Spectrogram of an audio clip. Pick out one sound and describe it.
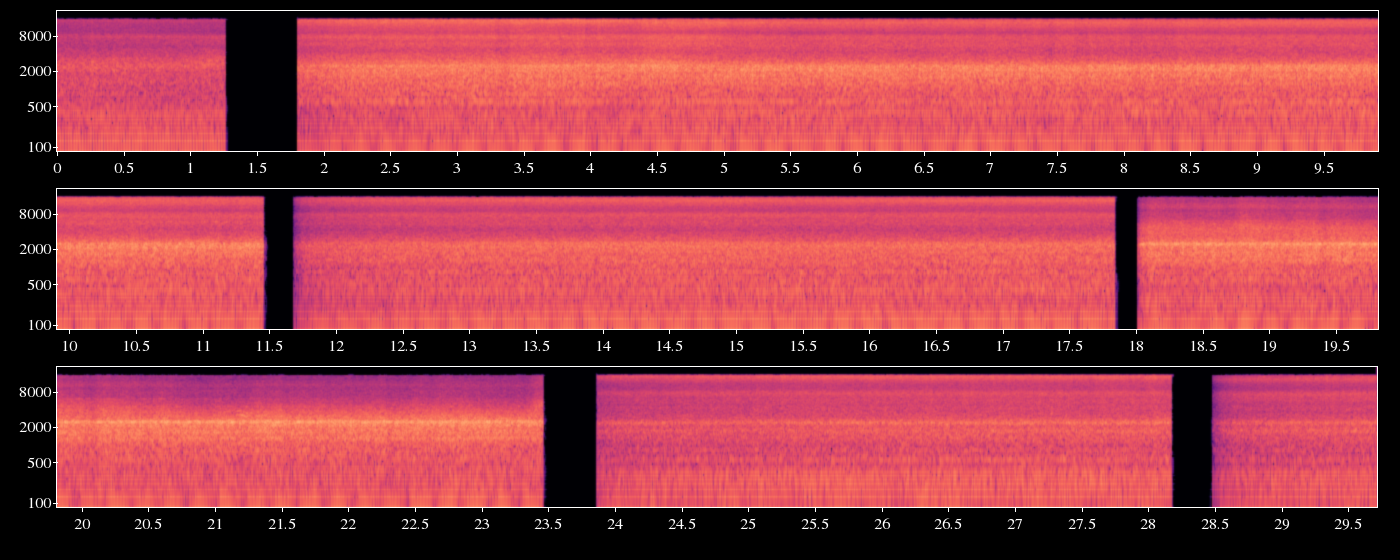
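A pump engine drones steadily with a fast, pulsing throb.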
